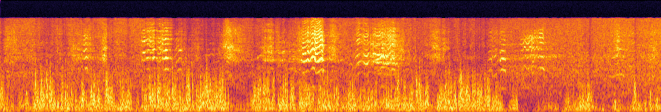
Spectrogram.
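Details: Large flock of cockatoos in Adelaide, Australia, giving harsh, raspy screeches in overlapping bursts, loudest near two and three seconds, over a constant low rumble of wind or traffic.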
